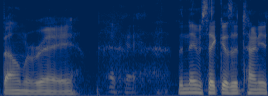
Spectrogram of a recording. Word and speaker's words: Balmorhea: pedals arena corner and I'm here with the ball Maria player who made the rock music in Philly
